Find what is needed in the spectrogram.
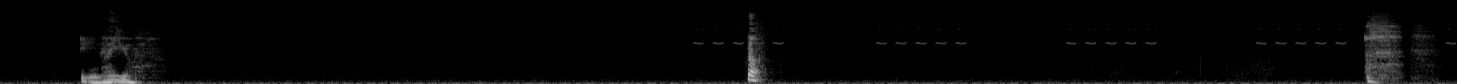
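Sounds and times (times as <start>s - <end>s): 
speech: 0.8s - 1.5s, 7.5s - 7.7s
electronic alarm beeping in high thin tones: 7.0s - 7.9s, 8.8s - 9.7s, 10.7s - 11.7s, 12.5s - 13.6s.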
